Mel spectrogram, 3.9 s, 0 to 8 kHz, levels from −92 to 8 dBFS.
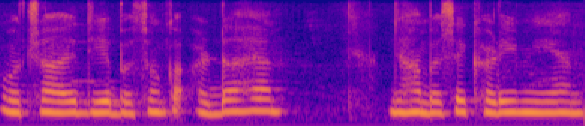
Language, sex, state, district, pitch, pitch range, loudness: Urdu, female, Andhra Pradesh, Anantapur, 230 Hz, 225-240 Hz, -25 LUFS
